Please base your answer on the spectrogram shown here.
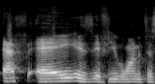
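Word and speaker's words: phở: Basically, like FA is if you wanted to say it like phonetically, I guess you would say it. Pho, FA. Yeah. That's how you would pronounce it properly.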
